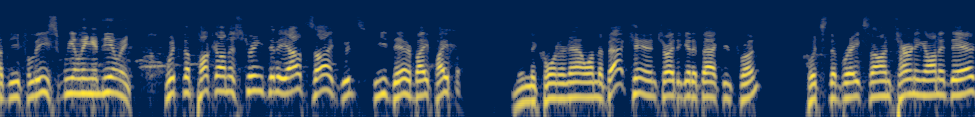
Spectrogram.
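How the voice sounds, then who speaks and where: High-pitched male hockey announcer, echoey sound. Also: dull audio. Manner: folksy, excitable on plays, colourful slang. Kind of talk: live hockey announcer commentary.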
